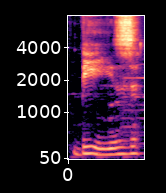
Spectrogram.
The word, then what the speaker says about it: bees: snake peace peace and number two bees is the sound of a bee it's the sound of an insect Z bees so number one is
